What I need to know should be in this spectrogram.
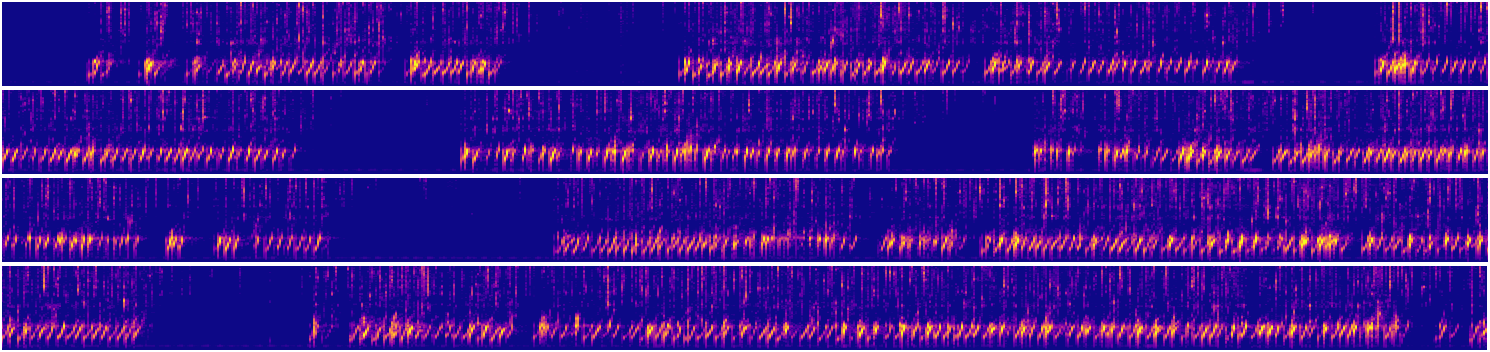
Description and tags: water blups
babbling, gurgle, liquid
